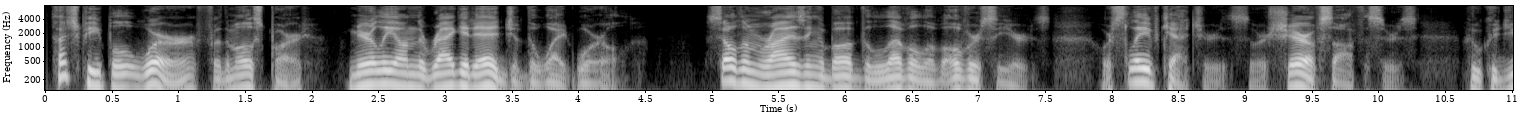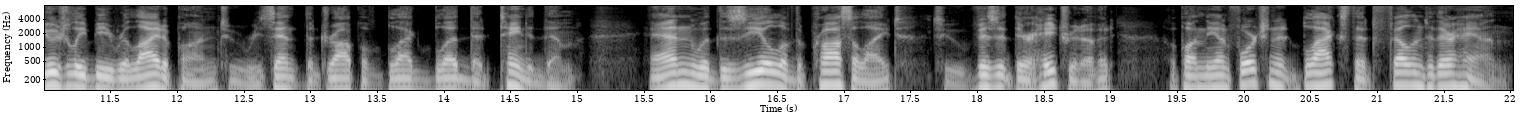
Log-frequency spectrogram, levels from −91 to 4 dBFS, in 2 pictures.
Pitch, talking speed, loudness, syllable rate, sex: 110 Hz, 185 wpm, -18 LUFS, 5.4 syllables/s, male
